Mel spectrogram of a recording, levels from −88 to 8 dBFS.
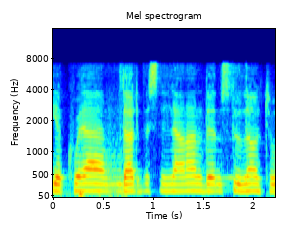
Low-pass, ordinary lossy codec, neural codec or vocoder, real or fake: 7.2 kHz; MP3, 96 kbps; codec, 16 kHz, 0.5 kbps, X-Codec, HuBERT features, trained on balanced general audio; fake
